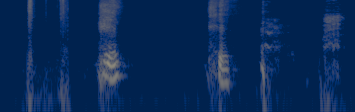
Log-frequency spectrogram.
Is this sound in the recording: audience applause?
no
